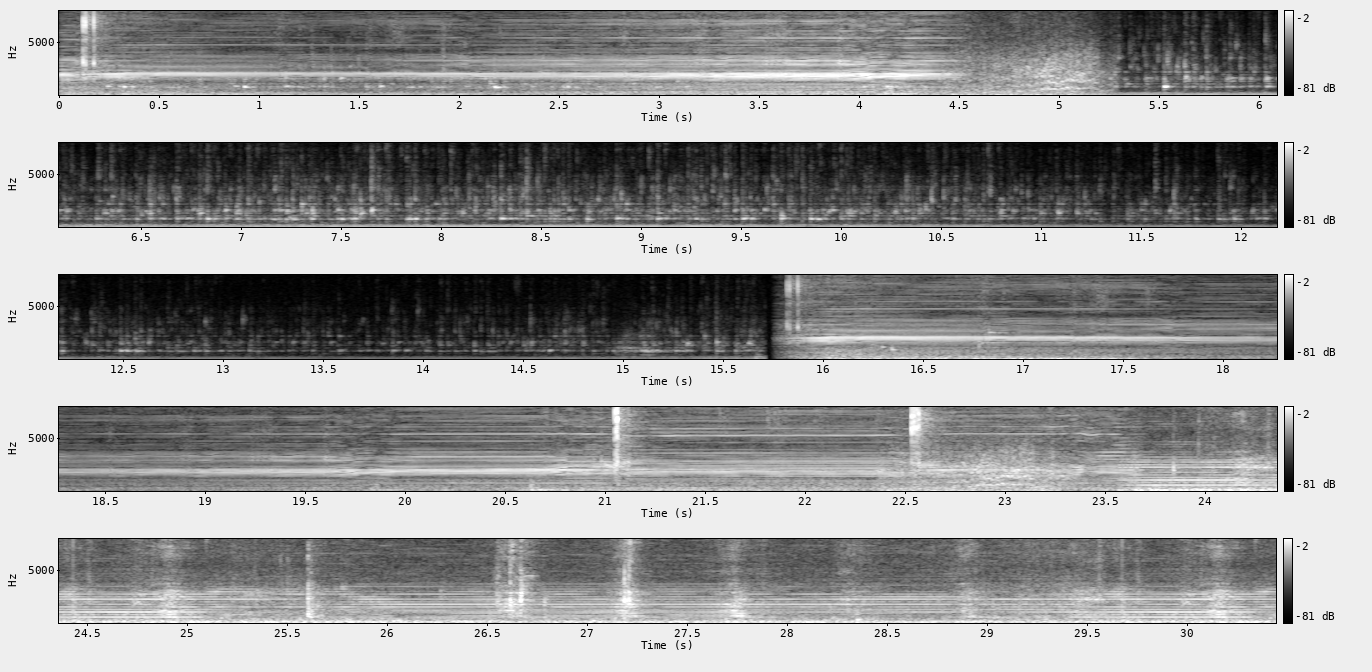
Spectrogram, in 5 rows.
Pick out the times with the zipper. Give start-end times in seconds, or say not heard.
4.4-5.3, 22.4-23.4.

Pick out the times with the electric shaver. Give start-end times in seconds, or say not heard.
0.0-4.5, 15.8-30.3.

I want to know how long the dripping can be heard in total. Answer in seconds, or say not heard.
18 s.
